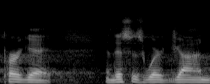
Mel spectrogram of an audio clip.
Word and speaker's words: Perge: The group leaves Cyprus and sails to the mainland of Asia Minor, Turkey, and to the city of Perge, pronounced Perge.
